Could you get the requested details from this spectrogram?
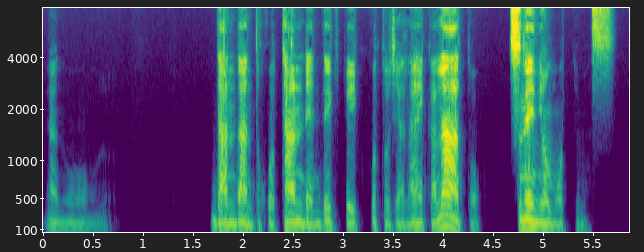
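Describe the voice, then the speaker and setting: Low-voiced Osaka-accented man, dry sound. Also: a little fast, no echo. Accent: Osaka Japanese. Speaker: guest. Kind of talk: conversational interview.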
